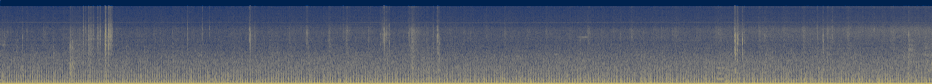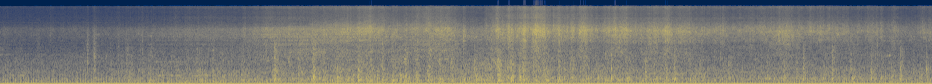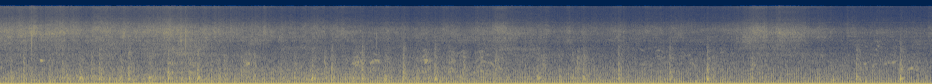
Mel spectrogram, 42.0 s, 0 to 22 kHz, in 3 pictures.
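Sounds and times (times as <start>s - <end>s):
steam locomotive hissing: 0.0s - 41.9s
wheels clacking on rail joints: 0.0s - 41.9s.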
